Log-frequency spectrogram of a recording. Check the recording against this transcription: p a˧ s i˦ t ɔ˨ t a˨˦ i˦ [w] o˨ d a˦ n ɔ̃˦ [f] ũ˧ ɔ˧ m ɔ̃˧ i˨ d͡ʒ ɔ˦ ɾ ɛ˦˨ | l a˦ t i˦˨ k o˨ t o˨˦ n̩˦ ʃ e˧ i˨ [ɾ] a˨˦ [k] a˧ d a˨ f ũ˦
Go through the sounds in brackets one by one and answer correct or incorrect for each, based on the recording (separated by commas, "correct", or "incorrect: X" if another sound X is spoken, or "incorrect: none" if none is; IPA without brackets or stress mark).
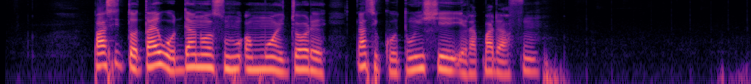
correct, incorrect: s, correct, incorrect: k͡p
